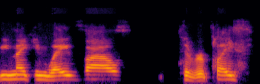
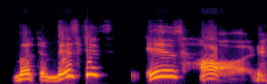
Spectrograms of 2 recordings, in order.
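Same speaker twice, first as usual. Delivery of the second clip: silly, affected put-on voice, swooping and slow. Retelling what a man said once recording started, imitating his put-on voice. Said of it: "he did a voice".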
